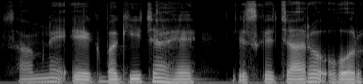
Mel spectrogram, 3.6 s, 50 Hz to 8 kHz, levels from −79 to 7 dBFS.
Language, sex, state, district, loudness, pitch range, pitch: Hindi, male, Uttar Pradesh, Jyotiba Phule Nagar, -28 LUFS, 110-130 Hz, 115 Hz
